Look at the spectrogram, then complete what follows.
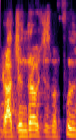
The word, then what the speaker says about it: Rajendra: is my full name little hard to pronounce when he lived in California used to call me rindra so so because the h andj was getting confusing for them so I just shortened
